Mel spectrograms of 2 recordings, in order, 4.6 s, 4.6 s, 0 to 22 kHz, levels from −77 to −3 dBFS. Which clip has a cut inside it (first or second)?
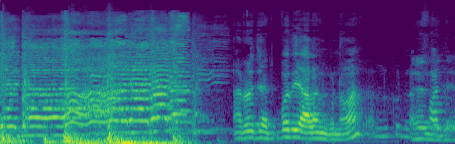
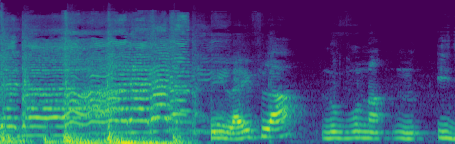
second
